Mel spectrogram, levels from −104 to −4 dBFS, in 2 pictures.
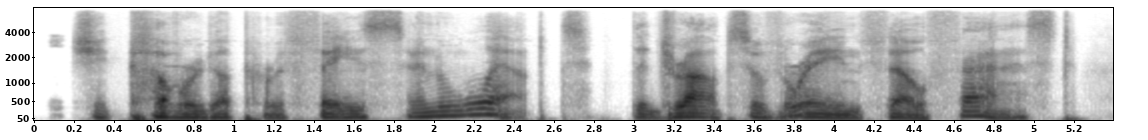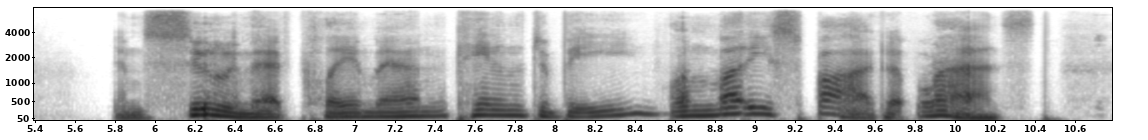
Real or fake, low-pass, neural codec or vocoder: fake; 7.2 kHz; codec, 24 kHz, 0.9 kbps, WavTokenizer, medium music audio release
